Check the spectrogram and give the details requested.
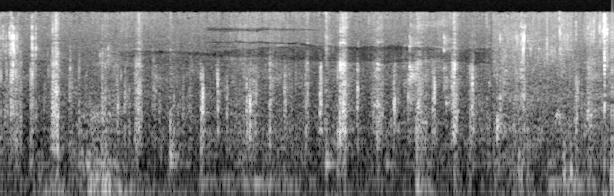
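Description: Close-up eating sounds of rice and curry eaten by hand: chewing with scattered wet mouth clicks and lip smacks.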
